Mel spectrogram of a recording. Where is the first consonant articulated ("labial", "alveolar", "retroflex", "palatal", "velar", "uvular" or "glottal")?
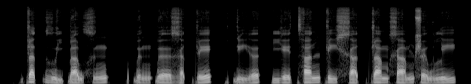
retroflex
